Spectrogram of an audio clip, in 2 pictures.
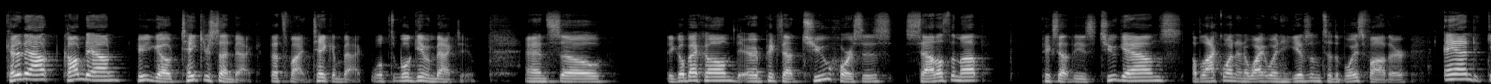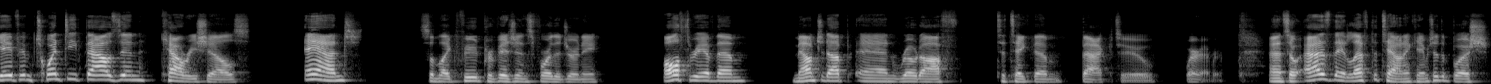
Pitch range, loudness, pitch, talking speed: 135-190 Hz, -18 LUFS, 165 Hz, 200 wpm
